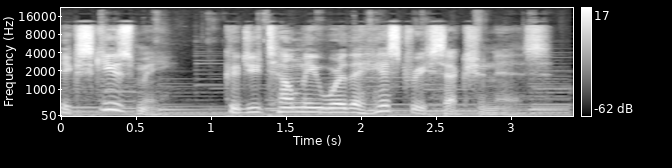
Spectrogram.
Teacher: In natural speech, could you becomes could ya.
